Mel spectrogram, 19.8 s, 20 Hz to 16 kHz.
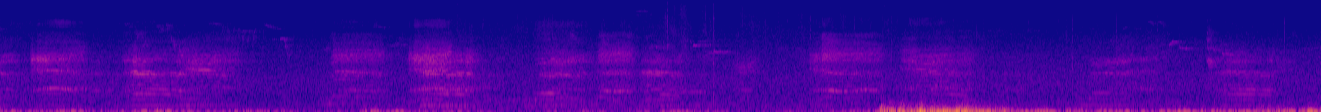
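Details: A flock of sheep with lambs grazing in a field in spring 2020 bleats repeatedly, with many wavering baas of mixed pitch. A loud low rumble, likely wind or handling, breaks in briefly midway.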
